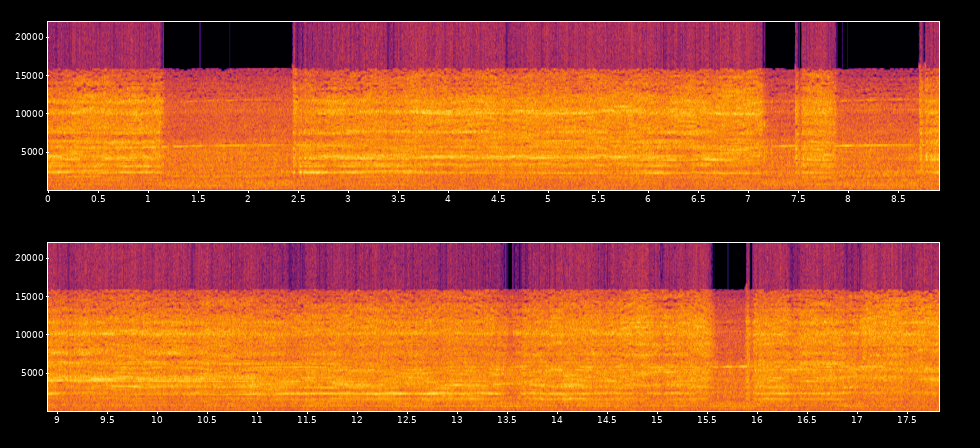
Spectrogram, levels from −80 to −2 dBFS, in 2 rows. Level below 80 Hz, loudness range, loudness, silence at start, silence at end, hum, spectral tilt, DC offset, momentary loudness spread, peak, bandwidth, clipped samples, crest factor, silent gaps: -44 dBFS; 2 LU; -3 LUFS; 0 s; 0 s; none; 1.5 dB/octave; under 0.1%; 5 LU; 0 dBFS; over 20 kHz; 5%; 6 dB; none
